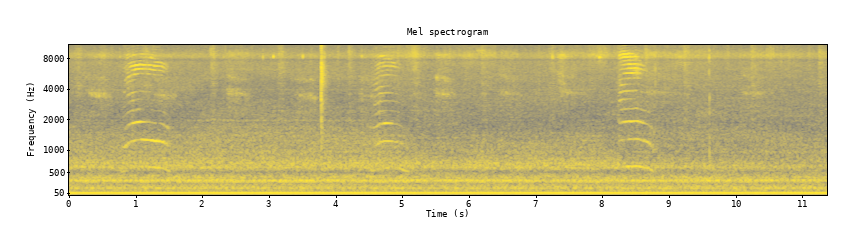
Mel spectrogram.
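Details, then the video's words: Domestic cat indoors by the pantry begging for treats: three short rising-falling meows spaced about three to four seconds apart over a steady low household hum. "The cat that camp at pantry for friskies treats!!"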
